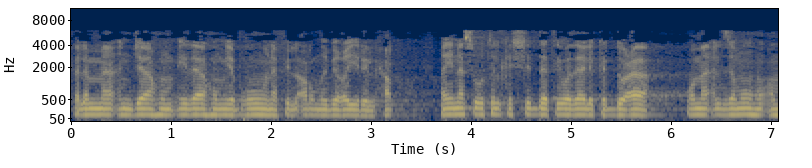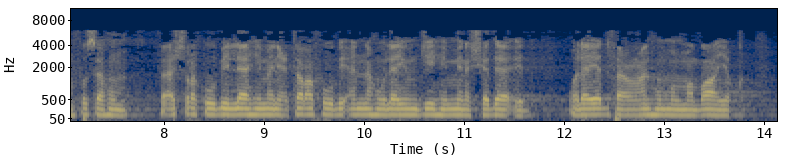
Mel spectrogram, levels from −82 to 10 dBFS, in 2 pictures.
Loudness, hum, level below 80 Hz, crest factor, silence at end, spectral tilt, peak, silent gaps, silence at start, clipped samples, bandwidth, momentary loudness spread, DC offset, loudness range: -18 LUFS; none; -46 dBFS; 16 dB; 0.3 s; -6.5 dB/octave; -2 dBFS; none; 0 s; under 0.1%; 6.4 kHz; 7 LU; under 0.1%; 2 LU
